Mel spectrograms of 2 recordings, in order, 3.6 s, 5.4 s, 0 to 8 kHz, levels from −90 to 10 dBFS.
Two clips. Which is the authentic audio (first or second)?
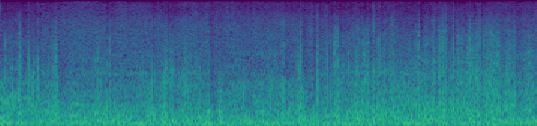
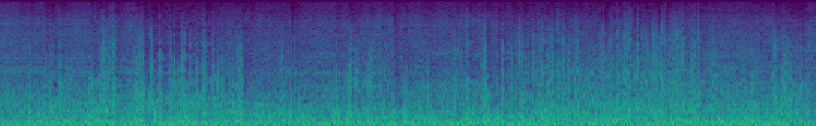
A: second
